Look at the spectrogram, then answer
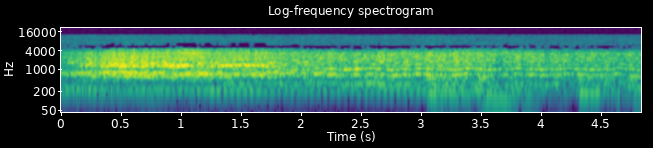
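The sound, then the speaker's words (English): A car peels away with loud, sustained tire squealing over a revving engine, the screech holding steady for the whole stretch with no voices. “You keep saying things you shouldn't, and she lashes out with an answer, and before you know it, you've stormed out of the house, and you're taking it out on the car.”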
